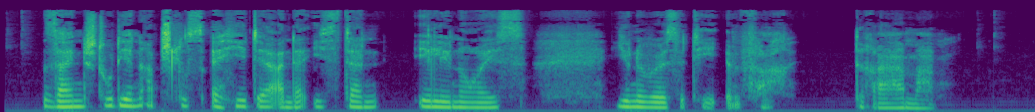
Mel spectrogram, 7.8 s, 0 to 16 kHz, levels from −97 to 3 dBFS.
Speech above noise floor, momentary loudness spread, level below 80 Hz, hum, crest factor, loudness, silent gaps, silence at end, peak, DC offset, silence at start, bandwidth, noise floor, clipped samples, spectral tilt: 35 dB; 16 LU; -56 dBFS; none; 24 dB; -23 LUFS; none; 0.75 s; 0 dBFS; under 0.1%; 0.35 s; 11.5 kHz; -60 dBFS; under 0.1%; -3 dB/octave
